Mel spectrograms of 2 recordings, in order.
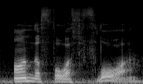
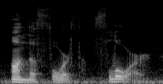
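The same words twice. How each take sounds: First: It is said casually, without special care. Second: It is said carefully and emphatically.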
